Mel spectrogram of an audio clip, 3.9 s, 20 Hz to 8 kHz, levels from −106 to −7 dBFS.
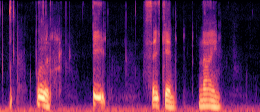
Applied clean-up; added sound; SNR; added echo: neural diffusion model UNIVERSE++.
